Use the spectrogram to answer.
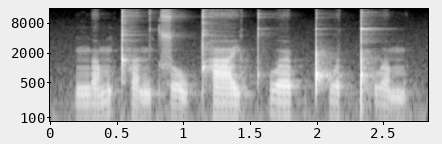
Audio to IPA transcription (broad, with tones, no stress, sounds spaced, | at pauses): ŋ ɐ˨˧ m kʰ ɐ˨˩ ŋ t͡s o˨˩ w kʰ aː˨ j kʷʰ œː˨ p̚ kʷʰ ɐ˨ t̚ kʷʰ ɐ˨˩ m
